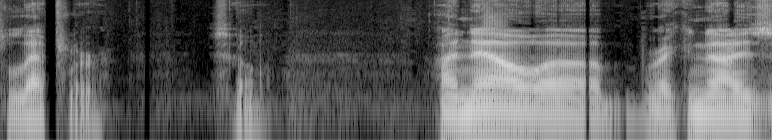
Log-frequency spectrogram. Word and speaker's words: Loeffler: The administrator last name is pronounced Leler.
